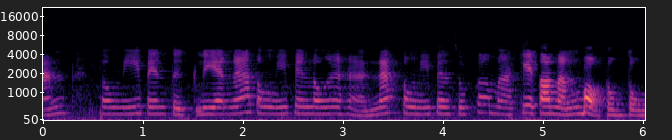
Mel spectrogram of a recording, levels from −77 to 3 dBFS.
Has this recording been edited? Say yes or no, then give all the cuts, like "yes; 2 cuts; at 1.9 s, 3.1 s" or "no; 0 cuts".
yes; 1 cut; at 4.9 s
